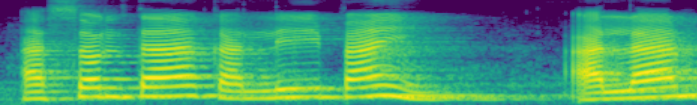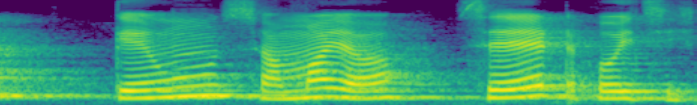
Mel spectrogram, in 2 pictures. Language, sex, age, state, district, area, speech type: Odia, female, 30-45, Odisha, Dhenkanal, rural, read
